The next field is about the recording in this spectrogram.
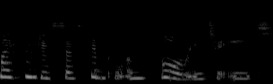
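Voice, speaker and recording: A woman speaks at a very slow pace in a raised, projected voice. Her tone is bright and sharp, and her pitch is high. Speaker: library storyteller. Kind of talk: children's story reading.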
